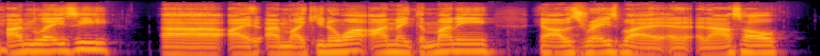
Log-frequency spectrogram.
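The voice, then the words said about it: Australian accent. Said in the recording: “there's like a same as my accent. I've been here for 33 years. Why do I sound like this? I'm not Australian anymore ... It's just baked in.”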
